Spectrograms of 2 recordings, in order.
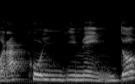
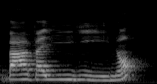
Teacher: Quando invece GL più la I e seguito poi da una consonante si trova in posizione in parola o posizione finale, allora si deve pronunciare come una laterale palatale sonora, che sarebbe il suono gl.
